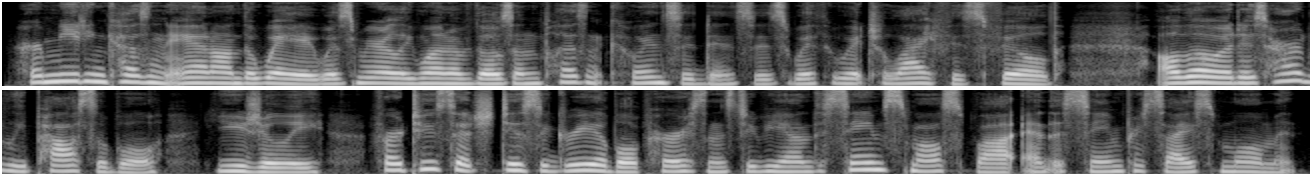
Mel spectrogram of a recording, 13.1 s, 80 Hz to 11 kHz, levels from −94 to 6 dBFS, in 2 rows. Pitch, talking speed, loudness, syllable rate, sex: 205 Hz, 195 wpm, -17 LUFS, 5.6 syllables/s, female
